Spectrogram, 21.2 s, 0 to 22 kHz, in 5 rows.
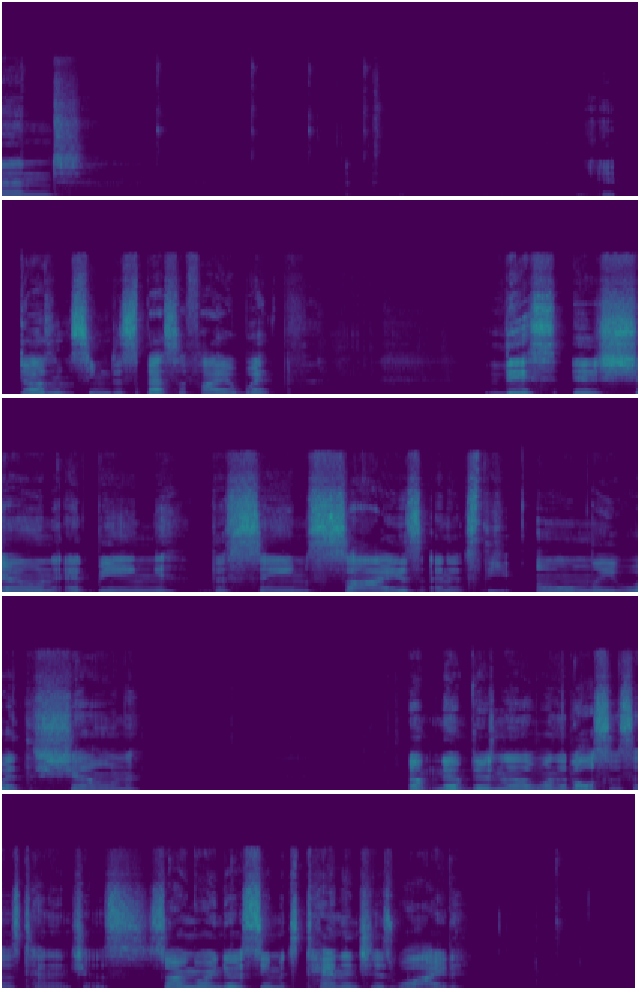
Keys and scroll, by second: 19.0 a.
